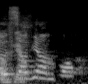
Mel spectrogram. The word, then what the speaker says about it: Sauvignon Blanc: How would you say Sauvignon Blanc.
